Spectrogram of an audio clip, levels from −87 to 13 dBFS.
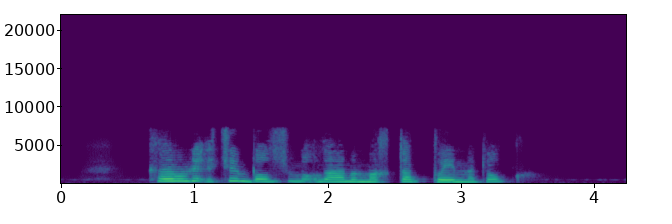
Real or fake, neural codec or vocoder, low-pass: fake; codec, 16 kHz, 0.5 kbps, X-Codec, HuBERT features, trained on general audio; 7.2 kHz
